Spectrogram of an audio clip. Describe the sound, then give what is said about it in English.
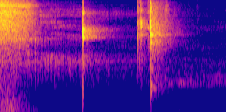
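A beer can with a pressurized nitrogen widget ball being opened, the ball bursting open and releasing nitrogen: a fading hiss, a sharp metallic crack, then a quick double pop with a brief fizzing rush that trails off. No voices. “as soon as I open it, that pressure, the pressure inside the ball is greater than the outside, and it blows it open, and then it throws all this nitrogen, which gives it this really smooth and creamy pour.”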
